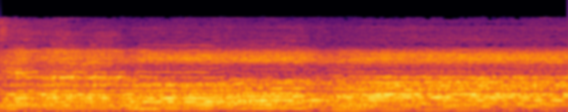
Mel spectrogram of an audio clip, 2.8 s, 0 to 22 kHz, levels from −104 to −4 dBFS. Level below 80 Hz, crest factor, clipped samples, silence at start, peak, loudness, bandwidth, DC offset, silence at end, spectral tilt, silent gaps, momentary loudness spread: -48 dBFS; 12 dB; under 0.1%; 0 s; -2 dBFS; -14 LUFS; 11.5 kHz; under 0.1%; 0 s; -5.5 dB/octave; none; 2 LU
